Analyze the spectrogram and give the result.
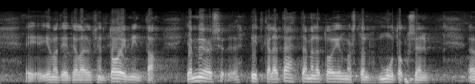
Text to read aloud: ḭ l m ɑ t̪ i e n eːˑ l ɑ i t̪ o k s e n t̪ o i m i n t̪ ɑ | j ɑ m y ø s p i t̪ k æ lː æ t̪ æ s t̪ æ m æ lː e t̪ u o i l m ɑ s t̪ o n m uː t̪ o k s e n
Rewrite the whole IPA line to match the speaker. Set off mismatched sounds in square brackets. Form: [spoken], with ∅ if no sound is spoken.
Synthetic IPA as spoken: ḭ l m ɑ t̪ i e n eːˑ l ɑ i t̪ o k s e n t̪ o i m i n t̪ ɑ | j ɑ m y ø s p i t̪ k æ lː æ t̪ æ [h] t̪ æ m æ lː [æ] t̪ u o i l m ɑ s t̪ o n m uː t̪ o k s e n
